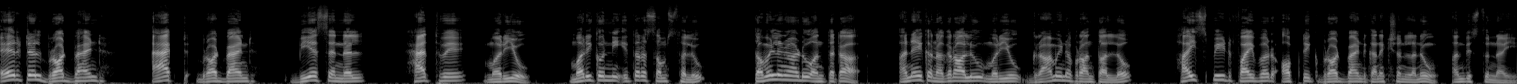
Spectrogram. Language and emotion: Telugu, neutral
